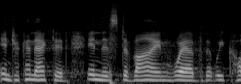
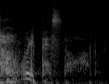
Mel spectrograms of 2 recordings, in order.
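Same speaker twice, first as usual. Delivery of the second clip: very quiet, hushed, secretive whisper. Telling a story, whispering a rude phrase so as not to say it in church. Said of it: "I whispered that so I didn't have to say it in church".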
